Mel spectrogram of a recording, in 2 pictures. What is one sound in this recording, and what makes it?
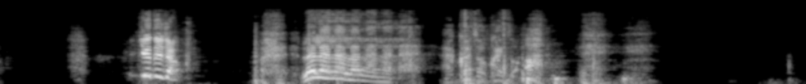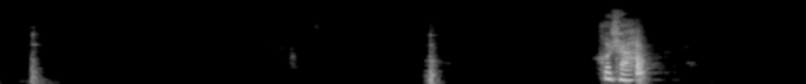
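A man laughs loudly with animation.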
